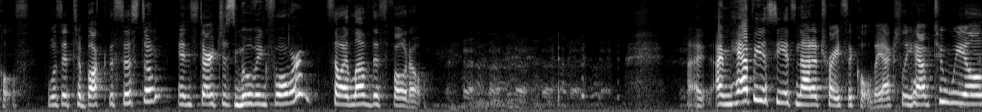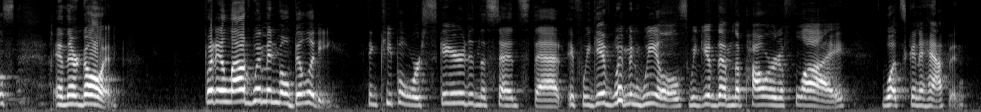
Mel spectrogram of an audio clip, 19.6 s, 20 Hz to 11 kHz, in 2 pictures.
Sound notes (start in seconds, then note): 4.4 audience laughs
